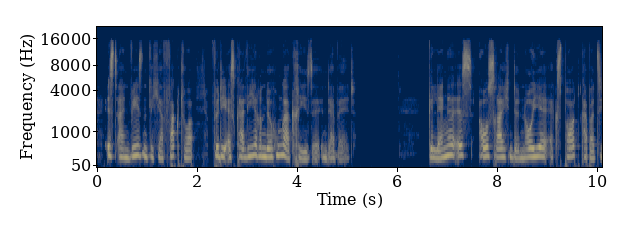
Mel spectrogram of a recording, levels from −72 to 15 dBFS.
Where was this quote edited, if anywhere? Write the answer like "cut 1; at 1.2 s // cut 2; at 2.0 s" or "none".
none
